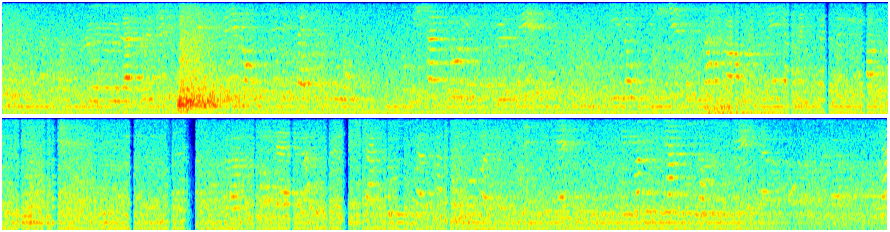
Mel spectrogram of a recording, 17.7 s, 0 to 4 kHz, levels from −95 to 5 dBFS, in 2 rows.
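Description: From 7.3 to 13.35 s the audio breaks up with repeated packet loss, giving a robotic sound. 22 short holes fall in quick succession, the longest about 101 ms. Each is papered over by stretching the preceding sound, so the stretch turns choppy, with roughly 11% of it concealed. Unlike a single dropout or steady codec grit, the damage recurs. The band stays capped near 4 kHz throughout, which fits a telephone-grade G.711 path.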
